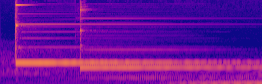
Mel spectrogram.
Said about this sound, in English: She was about to attempt an answer when the doorbell rang.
